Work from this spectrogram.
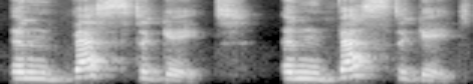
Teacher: the stress is on the second syllable again not on the first not on the fourth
